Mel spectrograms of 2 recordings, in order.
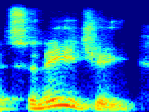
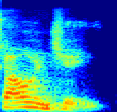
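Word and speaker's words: Soneji: gary sinichi's name and i said suniji so of course in the movie it's sonji so you're like why did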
